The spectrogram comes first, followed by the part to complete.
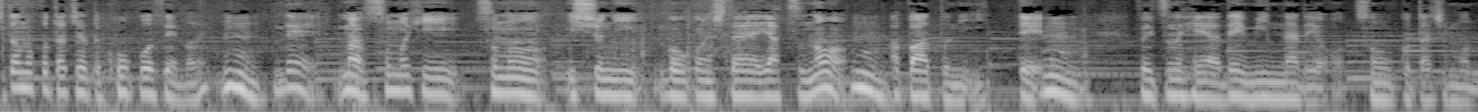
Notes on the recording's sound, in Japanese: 私たちは宮崎のとある道の駅で収録しておりますが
